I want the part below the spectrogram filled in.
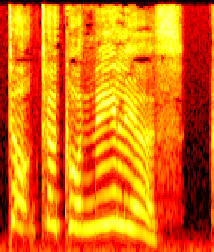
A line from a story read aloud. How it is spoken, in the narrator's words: cried Caspian with joy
